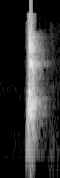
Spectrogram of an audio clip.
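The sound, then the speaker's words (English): A single loud, sharp dog bark, a short burst with a quick trailing tail, surrounded by silence. “That's Shiloh. I'm babysitting. She barks at every little noise.”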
